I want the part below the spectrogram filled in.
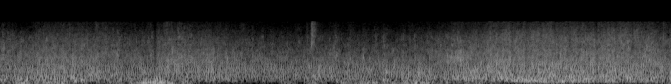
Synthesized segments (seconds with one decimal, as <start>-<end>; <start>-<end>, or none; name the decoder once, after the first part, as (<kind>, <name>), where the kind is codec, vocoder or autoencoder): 0.0-6.7 (vocoder, Vocos)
